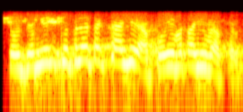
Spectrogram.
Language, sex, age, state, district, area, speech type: Hindi, female, 45-60, Uttar Pradesh, Ayodhya, rural, conversation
